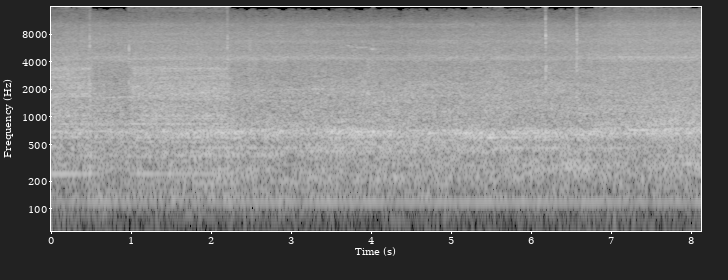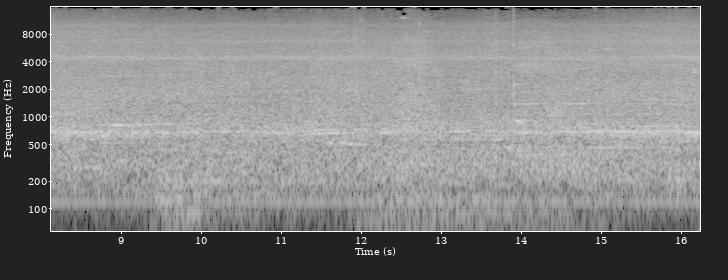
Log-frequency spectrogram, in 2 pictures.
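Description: Train in motion: a steady rolling rail noise with a constant tone running through it.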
